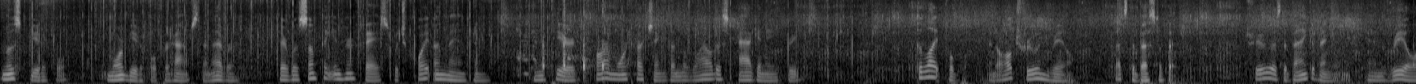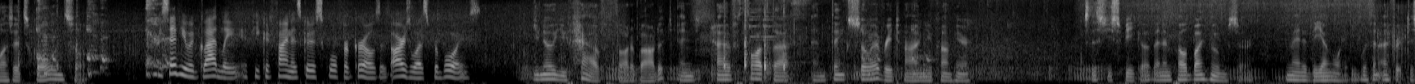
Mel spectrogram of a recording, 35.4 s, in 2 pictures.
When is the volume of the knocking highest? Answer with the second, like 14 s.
27 s.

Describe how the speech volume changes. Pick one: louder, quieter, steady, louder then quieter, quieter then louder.
steady.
